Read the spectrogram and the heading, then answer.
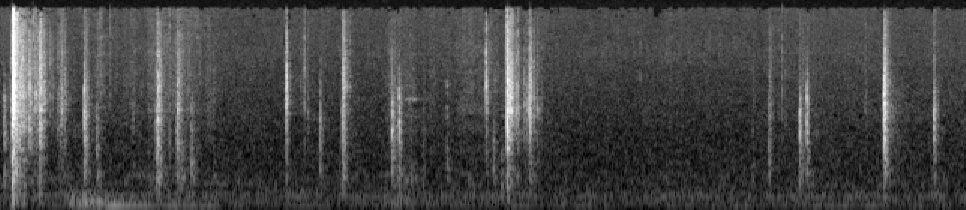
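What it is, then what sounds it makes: Soap bar carved with a blade. A small steel blade carves curls off a long, solid red bar of soap that is white inside. Short, crisp, bright scraping clicks come in irregular bursts, each dying away almost instantly, over a quiet background with almost no low end.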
